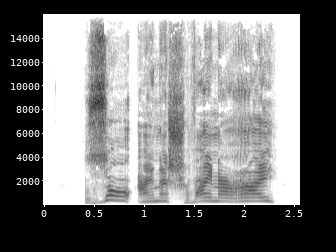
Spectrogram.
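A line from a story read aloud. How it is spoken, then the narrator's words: Blustering outburst. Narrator (German): poltert Knallfrosch Franz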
